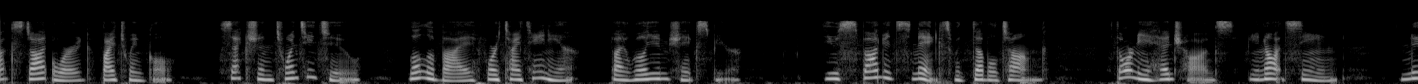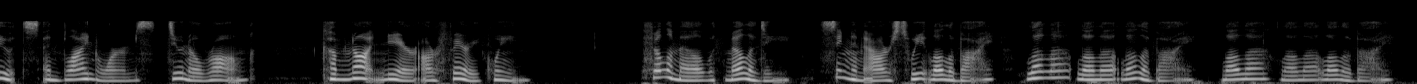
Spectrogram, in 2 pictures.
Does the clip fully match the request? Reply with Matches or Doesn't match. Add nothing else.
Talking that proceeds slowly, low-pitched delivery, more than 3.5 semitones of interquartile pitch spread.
Doesn't match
